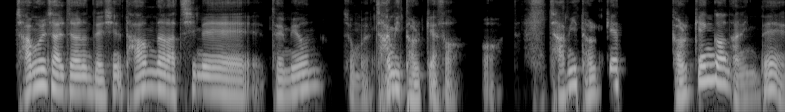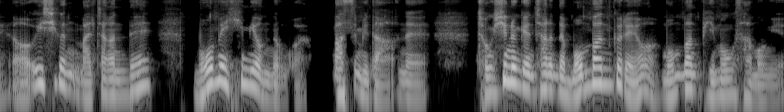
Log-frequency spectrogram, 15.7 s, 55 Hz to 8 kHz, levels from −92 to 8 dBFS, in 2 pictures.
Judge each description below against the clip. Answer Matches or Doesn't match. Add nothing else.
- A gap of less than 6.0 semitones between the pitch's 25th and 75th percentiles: Doesn't match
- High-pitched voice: Doesn't match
